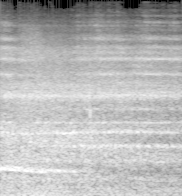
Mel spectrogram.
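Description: MARTA underground train in Atlanta rumbling along the track, a steady loud roar with a faint high squeal, continuous throughout with no talking.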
